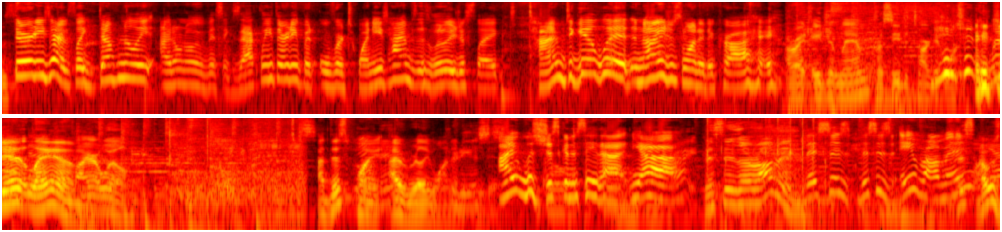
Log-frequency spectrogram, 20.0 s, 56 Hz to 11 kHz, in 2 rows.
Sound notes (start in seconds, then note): 17.6 clapping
